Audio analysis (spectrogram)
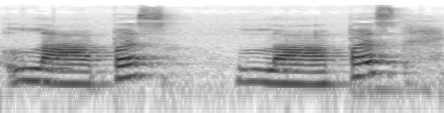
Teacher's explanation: es una l como más cerca de los dientes digamos así una Ela más dura más concentrada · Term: una L más dura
